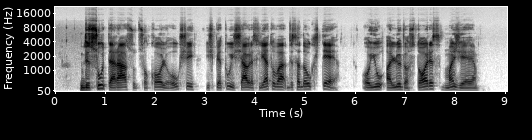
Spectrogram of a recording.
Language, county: Lithuanian, Klaipėda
